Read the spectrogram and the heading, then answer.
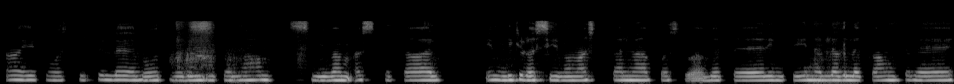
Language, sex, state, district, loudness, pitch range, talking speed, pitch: Rajasthani, female, Rajasthan, Churu, -29 LUFS, 190-200 Hz, 155 wpm, 195 Hz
